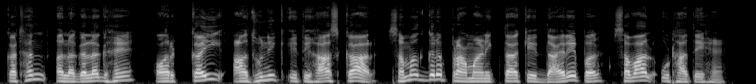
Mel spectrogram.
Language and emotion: Hindi, neutral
